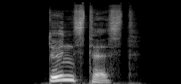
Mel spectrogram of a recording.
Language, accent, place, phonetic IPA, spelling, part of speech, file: German, Germany, Berlin, [ˈdʏnstəst], dünstest, verb, De-dünstest.ogg
- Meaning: inflection of dünsten: 1. second-person singular present 2. second-person singular subjunctive I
